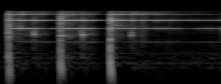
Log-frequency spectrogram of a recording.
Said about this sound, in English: someone was knocking at her door. Someone was ringing the bell.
